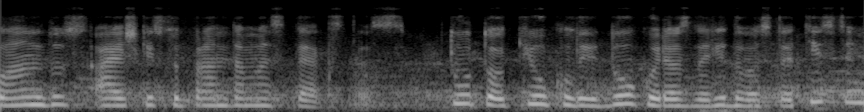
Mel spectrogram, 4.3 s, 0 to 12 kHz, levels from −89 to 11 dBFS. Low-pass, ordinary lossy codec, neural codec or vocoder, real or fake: 7.2 kHz; Opus, 24 kbps; codec, 16 kHz, 6 kbps, DAC; fake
